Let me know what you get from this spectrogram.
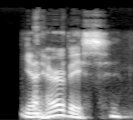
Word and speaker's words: Yangervis: In that doubleheader, of course, we talked about everybody except Yenger Solarte. – Yen Hervis. – Yen Hervis. Okay, why is the G pronounced like an H?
